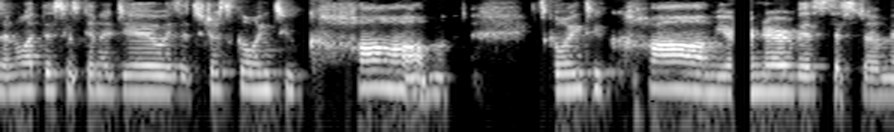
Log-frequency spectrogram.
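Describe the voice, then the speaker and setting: This woman speaks at a medium pitch with a fairly bright tone. Acting as a self-love coach, she runs a laid-back live story time, addressing viewers directly with playful encouragement while chatting, leading breathing exercises, and reading aloud from a book.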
